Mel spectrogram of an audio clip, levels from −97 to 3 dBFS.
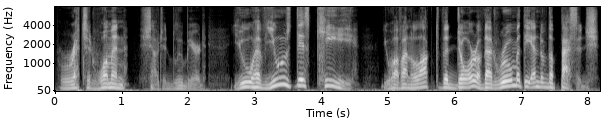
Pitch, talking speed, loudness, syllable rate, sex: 135 Hz, 170 wpm, -19 LUFS, 4.4 syllables/s, male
